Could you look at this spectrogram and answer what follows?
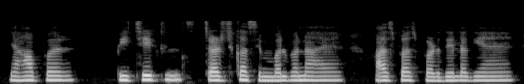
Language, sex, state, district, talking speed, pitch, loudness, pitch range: Hindi, female, Uttar Pradesh, Lalitpur, 150 wpm, 195 Hz, -16 LUFS, 185-200 Hz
